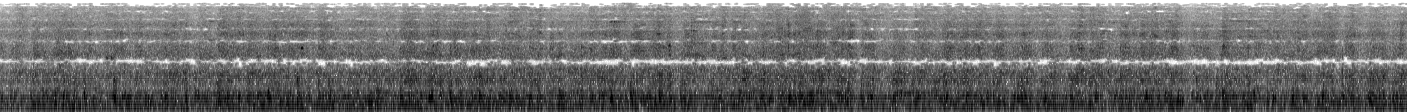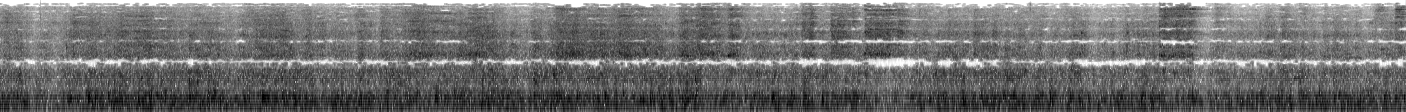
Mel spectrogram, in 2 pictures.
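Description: A long freight train rumbles and clatters steadily past nearby.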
